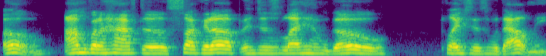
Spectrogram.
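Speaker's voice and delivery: ordinary delivery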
